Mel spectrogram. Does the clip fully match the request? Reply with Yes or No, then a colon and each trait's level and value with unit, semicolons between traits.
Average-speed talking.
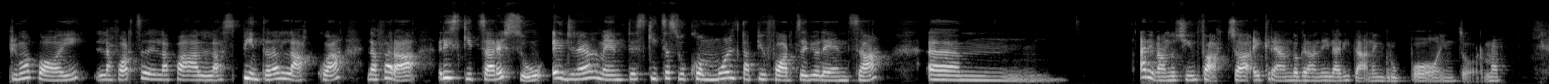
Yes: average, 130 wpm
